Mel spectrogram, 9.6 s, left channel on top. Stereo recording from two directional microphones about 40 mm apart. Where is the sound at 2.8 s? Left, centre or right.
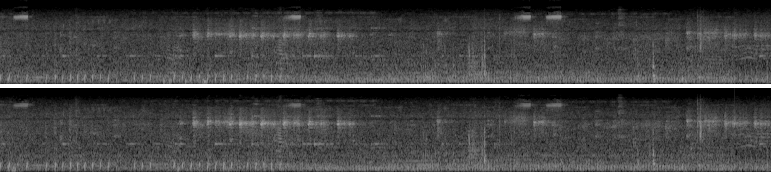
Right.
